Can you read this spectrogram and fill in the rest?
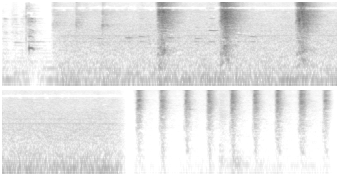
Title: Cat sneezing 🥰 #cat #cats #catsvideo #catshorts #catlovers #pet #funny #cute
